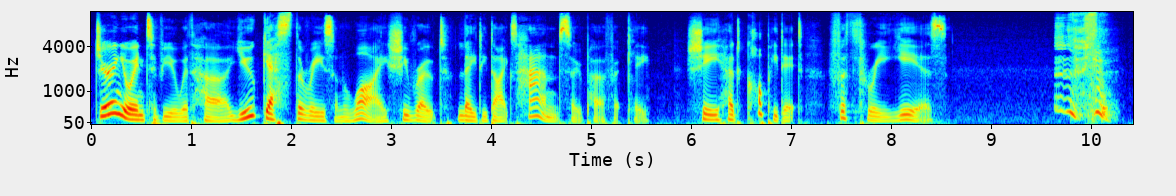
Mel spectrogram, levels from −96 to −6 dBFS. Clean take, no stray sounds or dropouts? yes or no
no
